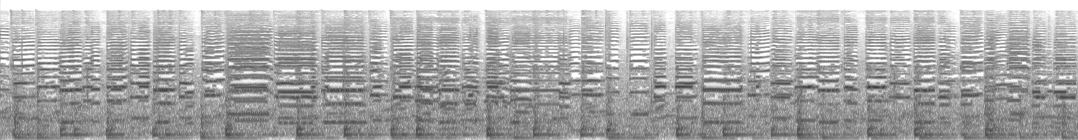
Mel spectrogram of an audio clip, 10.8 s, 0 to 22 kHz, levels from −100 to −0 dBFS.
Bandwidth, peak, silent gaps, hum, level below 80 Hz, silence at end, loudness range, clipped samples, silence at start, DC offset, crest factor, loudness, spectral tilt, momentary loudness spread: 16.5 kHz; -12 dBFS; none; none; -56 dBFS; 0 s; 2 LU; under 0.1%; 0 s; under 0.1%; 18 dB; -29 LUFS; -2.5 dB/octave; 4 LU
